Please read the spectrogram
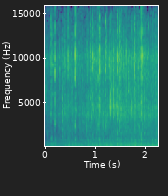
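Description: Members of parliament thumping their desks in approval: a dense, continuous patter of many hand knocks on wooden desks, starting suddenly.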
